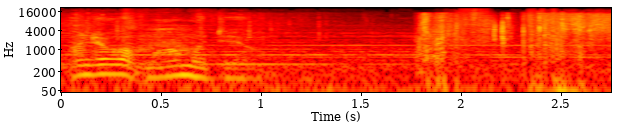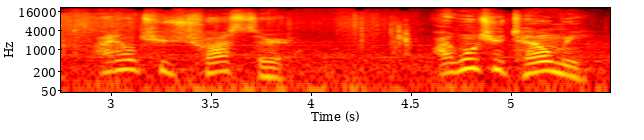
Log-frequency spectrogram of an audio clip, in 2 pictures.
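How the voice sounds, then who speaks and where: High-voiced, stubborn teenage boy. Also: expressive, a little slow, over music. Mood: musing. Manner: casual, headstrong, youthful. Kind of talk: video game dialogue acting. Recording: noisy game ambience behind voice.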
